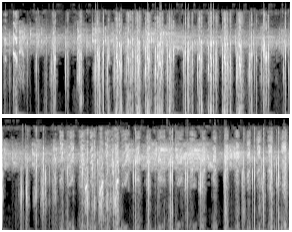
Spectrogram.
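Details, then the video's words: A swiftlet mix with fast, clicking chirps repeated in dense rapid trains, producing a rattling, insect-like chatter over a constant high twitter. "Sp burung walet campuran"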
